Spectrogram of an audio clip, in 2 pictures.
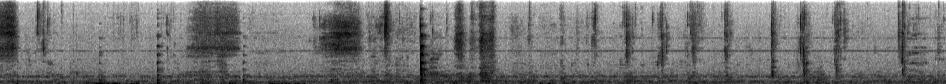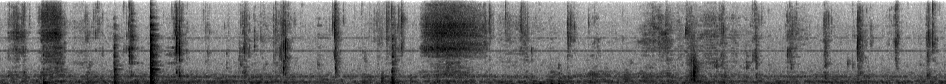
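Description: Close-up eating sounds from rice and chicken eaten by hand: wet chewing and lip smacks with many scattered small clicks, fingers working food on a ceramic plate, and now and then a brief hiss.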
